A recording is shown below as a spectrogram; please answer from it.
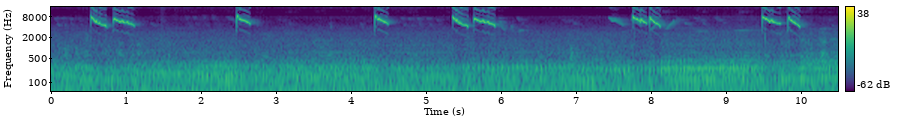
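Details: High, thin, falling notes from a male white-eye summoning other white-eyes, delivered singly or in pairs every one to two seconds, against gentle low rumble.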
